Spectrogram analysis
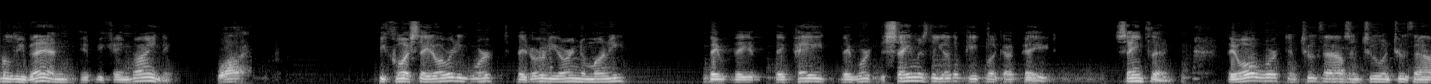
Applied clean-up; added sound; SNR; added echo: neural separator model SepFormer DNS4.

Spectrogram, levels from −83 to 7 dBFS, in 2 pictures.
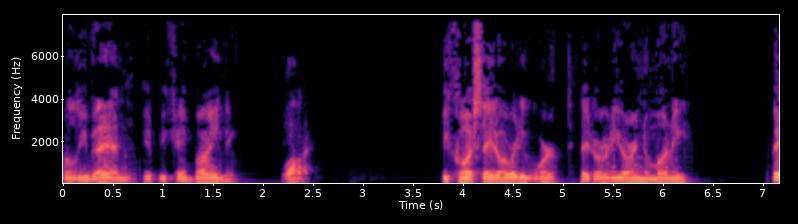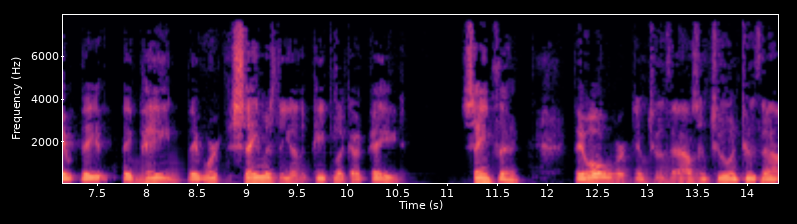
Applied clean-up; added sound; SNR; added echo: neural mask model DeepFilterNet 3.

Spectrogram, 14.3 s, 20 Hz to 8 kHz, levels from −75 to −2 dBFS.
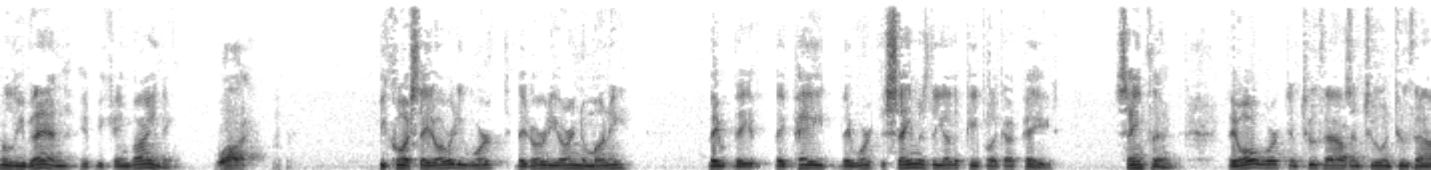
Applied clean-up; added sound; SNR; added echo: none; none; none; none.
